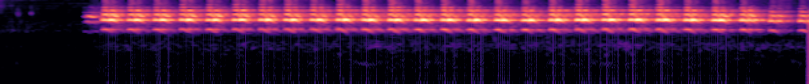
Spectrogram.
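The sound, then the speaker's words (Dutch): A Eurasian sparrowhawk, a small bird of prey, gives a rapid, high-pitched piping call, a steady run of about twenty shrill notes repeated evenly for several seconds, clear with no other sounds. “Voilà, typisch hoog gepiep van een roofvogeltje, een sperwer.”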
